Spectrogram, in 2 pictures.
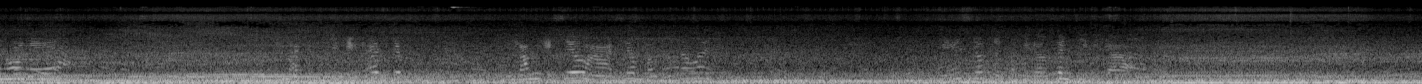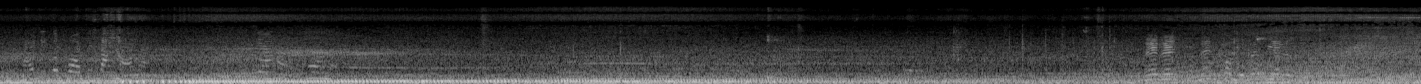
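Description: Motorbike engines and traffic rumble steadily outdoors.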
